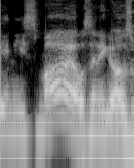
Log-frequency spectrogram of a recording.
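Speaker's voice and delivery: ordinary talk, nothing marked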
